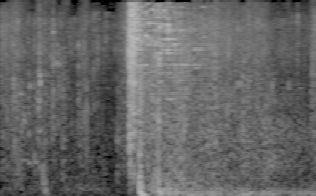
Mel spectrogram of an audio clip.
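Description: A bottle shatters with a burst of fire.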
